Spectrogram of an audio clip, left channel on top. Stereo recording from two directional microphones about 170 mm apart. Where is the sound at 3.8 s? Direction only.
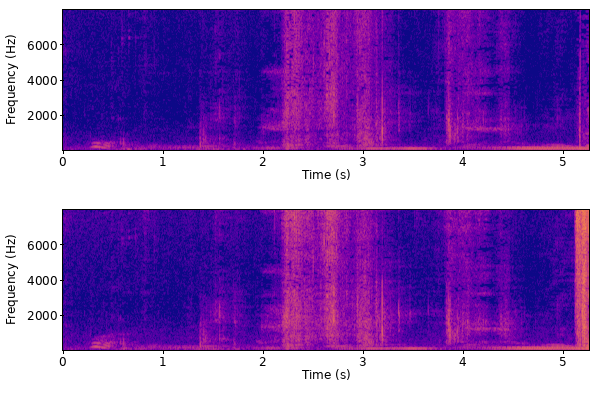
15° right (ahead or behind).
